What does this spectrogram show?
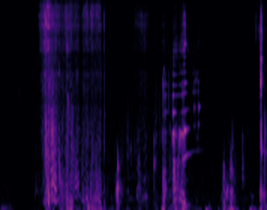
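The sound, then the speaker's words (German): A noisy, hissing slurp from a drink lasting about a second, followed by a string of small wet clicks and gulping swallow sounds. No one speaks. “So, erstmal mein Schluck.”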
